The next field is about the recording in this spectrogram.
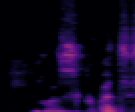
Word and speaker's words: Roscoat: Roscoat, ça s'écrit exactement comme ça se prononce, R-O-S-C-O-A-T.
